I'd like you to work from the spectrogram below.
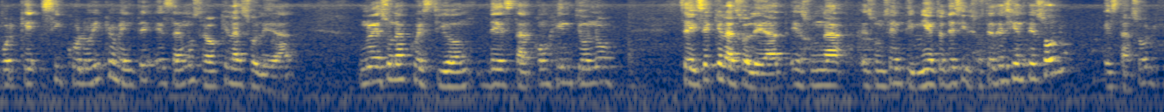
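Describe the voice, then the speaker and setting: A young man with a Colombian Spanish accent preaching a sermon, telling a personal story in an animated, self-mocking way to a congregation. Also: a little high, a little hiss or hum. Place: church hall. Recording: echoey hall, mic at a distance.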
